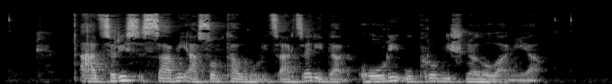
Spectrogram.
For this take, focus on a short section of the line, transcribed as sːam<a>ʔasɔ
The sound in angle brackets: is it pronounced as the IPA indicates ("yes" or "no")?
no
